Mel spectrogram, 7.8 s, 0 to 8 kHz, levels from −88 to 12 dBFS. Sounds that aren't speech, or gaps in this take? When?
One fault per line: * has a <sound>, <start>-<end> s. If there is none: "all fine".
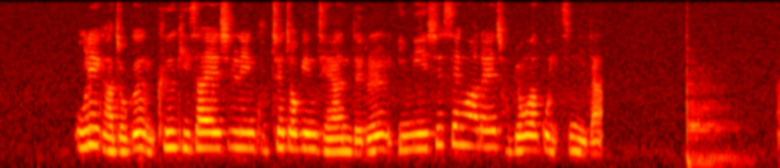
* has a thud, 6.9-7.6 s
